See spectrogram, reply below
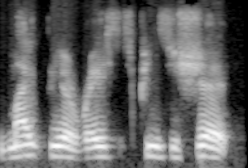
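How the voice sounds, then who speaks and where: A man in casual chat as an interview guest, telling stories in an animated, slangy way and swearing freely. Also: medium pitch, normal speed, husky, dry recording, highs cut off. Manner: slangy, calls listener man and brother. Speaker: interview guest, actor and filmmaker.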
